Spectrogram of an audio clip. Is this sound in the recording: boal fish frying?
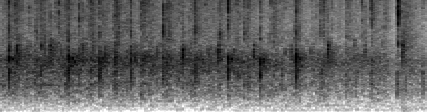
no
